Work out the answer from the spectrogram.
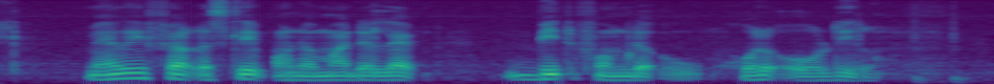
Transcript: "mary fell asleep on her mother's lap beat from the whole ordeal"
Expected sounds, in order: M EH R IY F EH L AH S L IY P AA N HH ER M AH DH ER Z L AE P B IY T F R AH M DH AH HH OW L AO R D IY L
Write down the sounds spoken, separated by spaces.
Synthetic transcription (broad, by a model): M EH R IY F EH L AH S L IY P AA N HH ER M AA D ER L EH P B IY T F R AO M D AH HH OW L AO L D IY L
